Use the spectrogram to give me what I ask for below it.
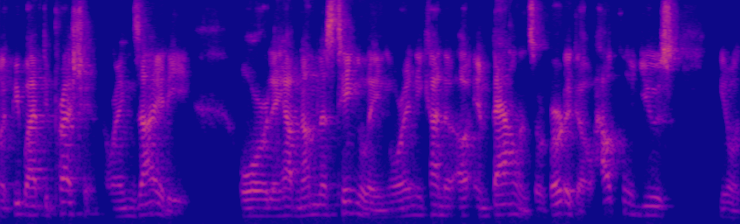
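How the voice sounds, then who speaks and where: A man's voice: medium pitch, a bit bright, echoey room, rough recording. A middle-aged man from Taiwan, a chiropractor, explaining his work in a casual online Q&A and filling his talk with "you know". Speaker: guest chiropractor. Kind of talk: online Q&A interview.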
